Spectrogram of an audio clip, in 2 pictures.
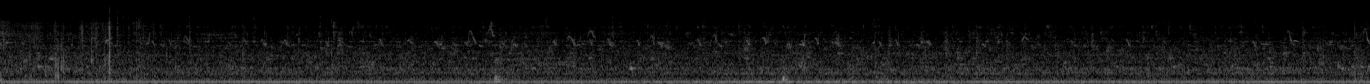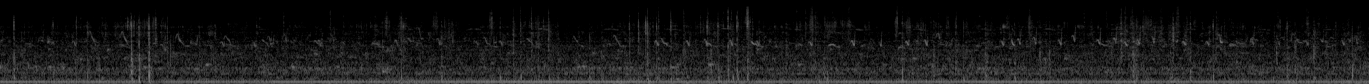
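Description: Newly hatched quail chicks peeping, many short high cheeps throughout and busier in the last several seconds, over a steady low hum. A few light taps are heard now and then.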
